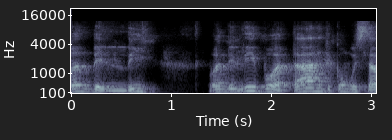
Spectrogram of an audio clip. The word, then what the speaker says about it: Wandeli: Porque às vezes o W tem som de V também, né?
